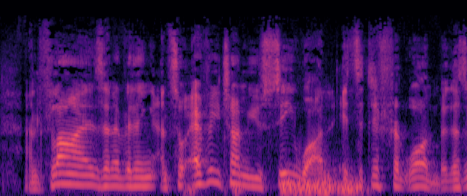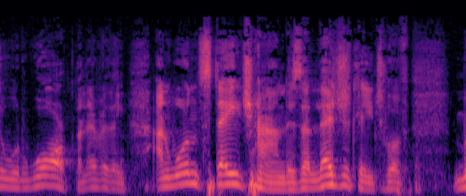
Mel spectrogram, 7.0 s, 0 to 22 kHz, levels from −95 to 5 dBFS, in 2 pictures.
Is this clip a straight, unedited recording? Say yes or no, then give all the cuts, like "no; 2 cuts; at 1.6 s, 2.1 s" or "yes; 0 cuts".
yes; 0 cuts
